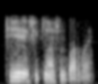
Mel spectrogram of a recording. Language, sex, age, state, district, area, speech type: Kashmiri, male, 18-30, Jammu and Kashmir, Shopian, rural, conversation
